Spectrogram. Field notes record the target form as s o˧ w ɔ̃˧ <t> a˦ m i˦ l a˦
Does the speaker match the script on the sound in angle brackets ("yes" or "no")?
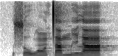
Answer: yes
